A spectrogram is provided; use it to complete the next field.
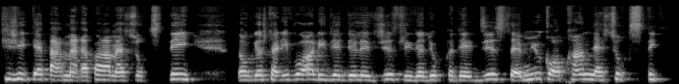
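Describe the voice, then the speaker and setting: At a moderate pace, a woman speaks at a fairly high pitch with monotone, flat intonation. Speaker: web communications entrepreneur. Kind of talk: interview, personal testimony.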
